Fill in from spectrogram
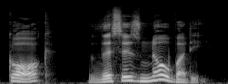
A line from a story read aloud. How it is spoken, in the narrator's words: said loudly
